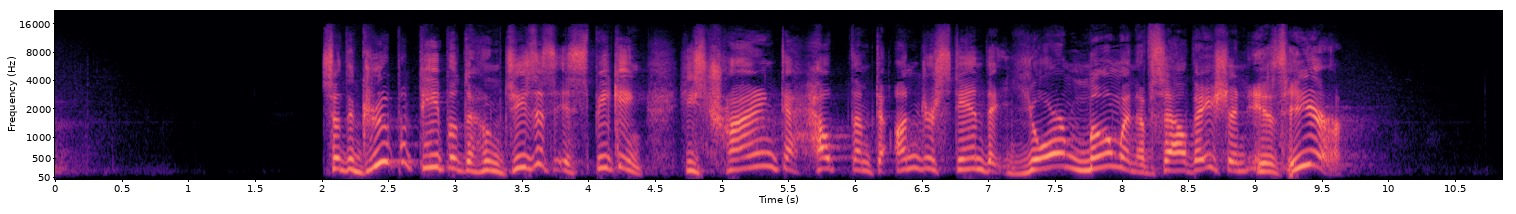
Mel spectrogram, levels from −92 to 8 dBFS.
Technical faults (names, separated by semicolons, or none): none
